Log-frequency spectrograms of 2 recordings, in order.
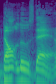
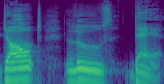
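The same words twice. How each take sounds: First: Said in the usual way. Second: Very slow, each word set apart; grave imitated warning. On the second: Brothers warning scared Cameron, slow and ominous. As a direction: draw out a mock-dire warning, word by word.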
